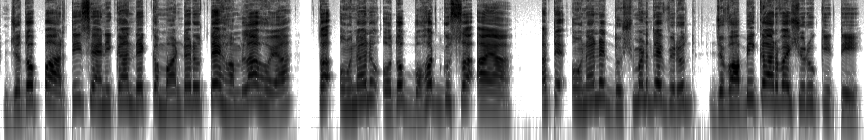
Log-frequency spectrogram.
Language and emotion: Punjabi, angry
